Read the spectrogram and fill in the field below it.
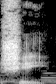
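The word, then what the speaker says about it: sídhe: The ancient texts call it that side, pronounced she.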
